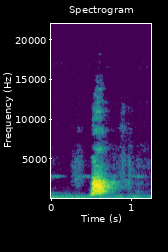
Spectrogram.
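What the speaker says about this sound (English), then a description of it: "there's someone's dog that's barking off in the distance" A single dog bark rings out from a distance, brief and moderately loud against a quiet outdoor background with a faint low hum.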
